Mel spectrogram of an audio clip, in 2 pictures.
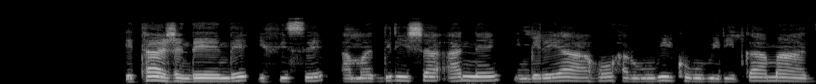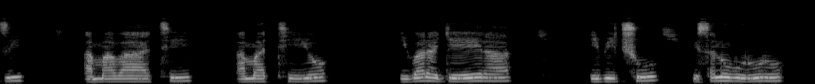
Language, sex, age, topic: Rundi, male, 25-35, education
